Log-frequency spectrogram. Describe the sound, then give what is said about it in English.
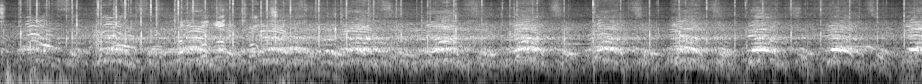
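A big football stadium crowd roars and cheers continuously for Jesse Lingard, a dense wall of massed voices with rising shouts and swells, loud throughout with no single voice standing out. “Loudest cheer reserve for Jesse Lingard, absolutely no doubt.”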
